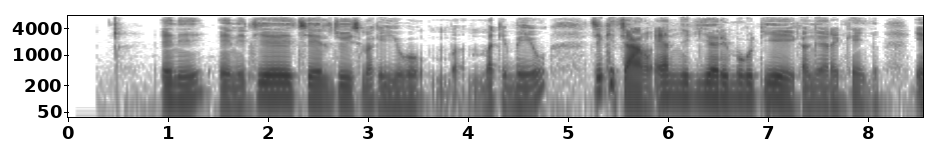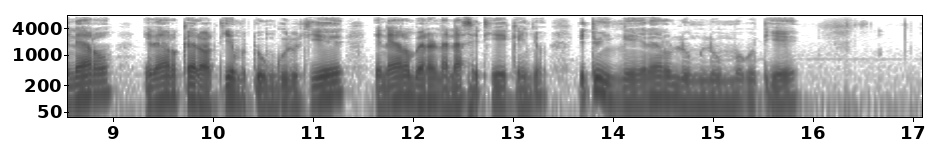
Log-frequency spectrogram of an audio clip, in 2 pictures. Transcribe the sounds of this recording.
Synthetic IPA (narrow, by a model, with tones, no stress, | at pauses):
e˨ni˨e˨ni˨tje˦t͡ʃje˦ld͡ʒu˦i˨sma˦kɪ˨ju˨bo˨ma˦kɪ˨bɪ˨jo˦t͡ʃɪ˦kɪ˨t͡ʃa˨ɾɔ̰˨ʔɛ˦nɲe˦ɡi˦ja˦ɾi˦mo˦ɡo˦tje˦i˨ka˨ŋe˨ɾe˨ke˦ɲo˨ɪ̰˨nɛ˦ɾɔ˦ | ḭ˨nɛ˦ɾɔ˦kɛ˦dɔ˨tje˦mo˨tu˨mɡu˦lu˨tje˦ɪ̰˨nɛ˦ɾɔ˦be˨ɾo˦na˨na˦sḛ˨tje˦kḛ˨ɲo̰˨ḭ˨twu˦ɲi˨ŋe˨i˨nɛ˦ɾɔ˦lu˨mlu˨mːo˦ɡo˦tje˦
